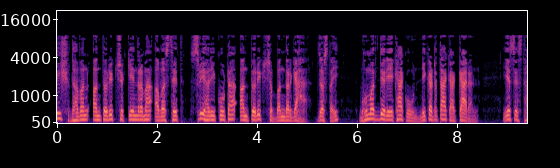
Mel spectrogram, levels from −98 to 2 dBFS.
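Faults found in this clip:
Speech dull and smeared throughout, nothing above 9 kHz. Likely AAC compression, consistent with about 32 kbps. Audible coding damage sets it apart from a plain low-pass filter.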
